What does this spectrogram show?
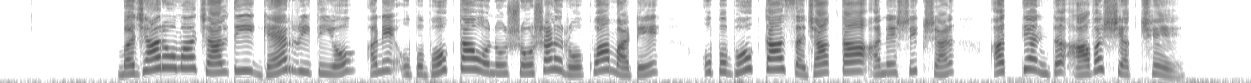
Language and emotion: Gujarati, neutral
